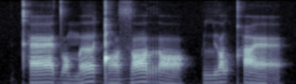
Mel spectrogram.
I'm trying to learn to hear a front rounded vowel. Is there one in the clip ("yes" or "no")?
no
